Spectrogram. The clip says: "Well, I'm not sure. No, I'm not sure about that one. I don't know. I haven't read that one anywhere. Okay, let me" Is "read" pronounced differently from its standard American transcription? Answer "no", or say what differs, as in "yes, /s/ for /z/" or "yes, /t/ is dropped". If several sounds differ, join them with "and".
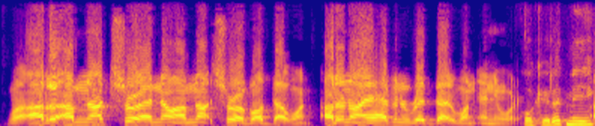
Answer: no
